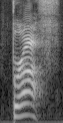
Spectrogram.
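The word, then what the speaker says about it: Brugh: Made by Jesse Griffin, Jackie Van Beek, and Johnny Burr or Brug. I don't know. It's B-R-U-G-H. I'm not sure how to say it. – Bruff. Thanks.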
